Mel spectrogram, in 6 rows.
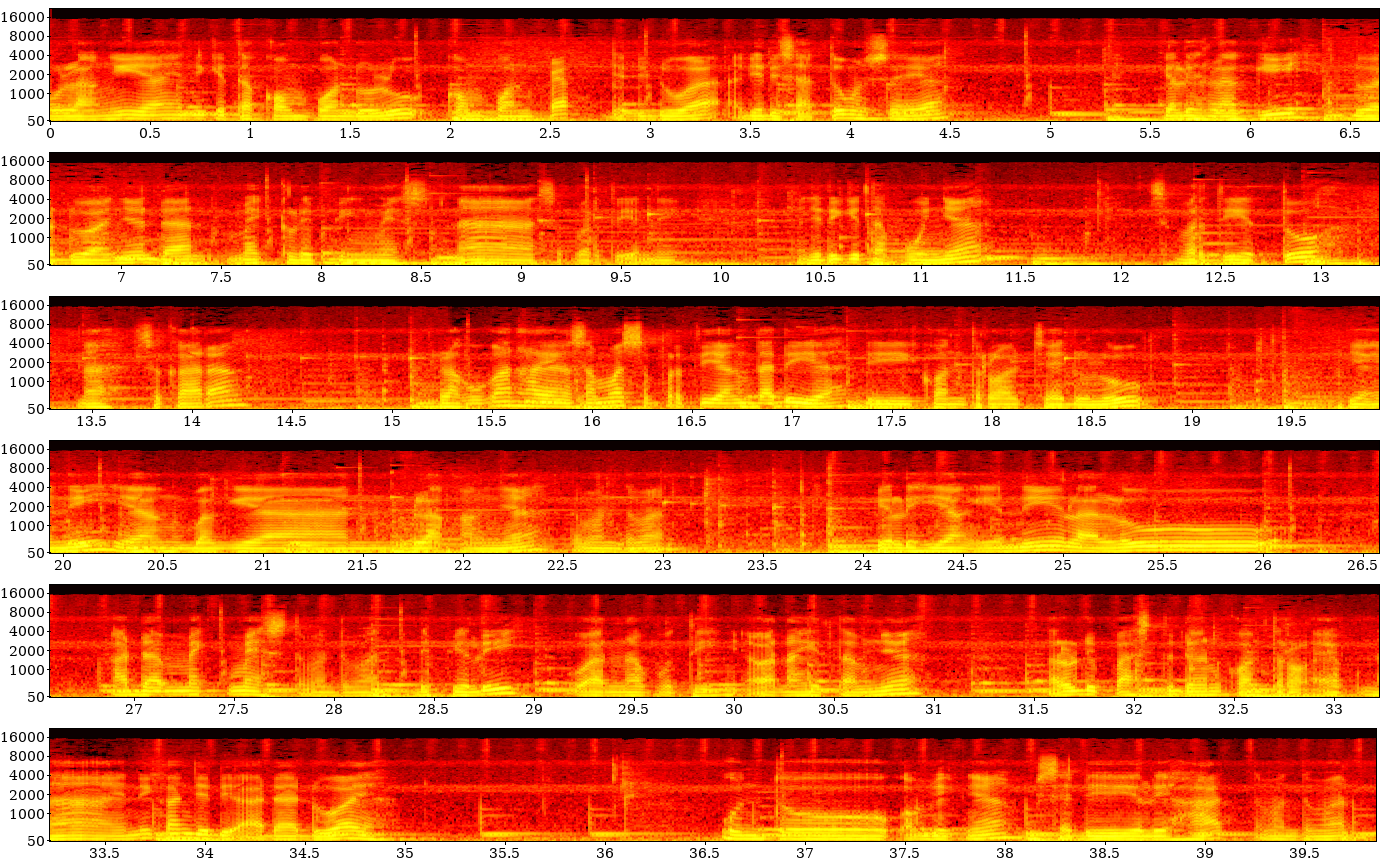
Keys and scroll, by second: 3.5 ctrl+z, 10.2 ctrl+z, 16.2 ctrl+z, 19.2 ctrl+c, 20.8 ctrl+z, 32.2 ctrl+f.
